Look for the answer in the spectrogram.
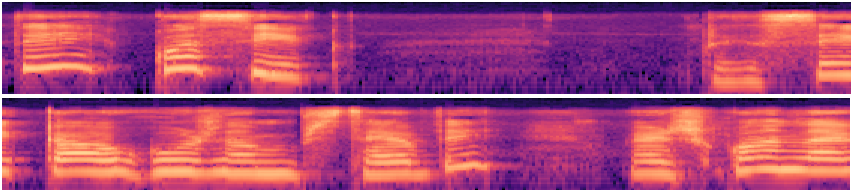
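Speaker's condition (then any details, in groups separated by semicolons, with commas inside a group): Ataxia after brain injury; acquired, brain injury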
